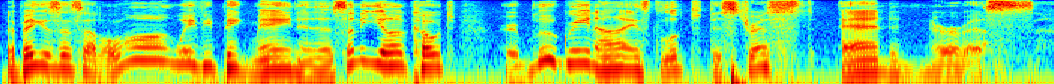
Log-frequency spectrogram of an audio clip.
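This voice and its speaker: A man's voice: sits high, wildly swooping pitch, normal speed, creaky, pushed and bright. A man reading fan fiction aloud on a livestream, narrating expressively and dropping into casual asides. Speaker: livestream reader.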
